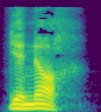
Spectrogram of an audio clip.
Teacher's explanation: the initial G-E was the prefix pronounced ye, and the G at the end represented the guttural h sound. So the word was actually pronounced genoch.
